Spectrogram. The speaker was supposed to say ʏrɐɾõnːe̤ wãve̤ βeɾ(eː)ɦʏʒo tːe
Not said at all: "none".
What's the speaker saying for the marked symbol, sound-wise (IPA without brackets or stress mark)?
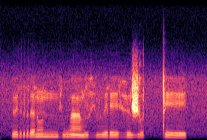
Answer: eː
